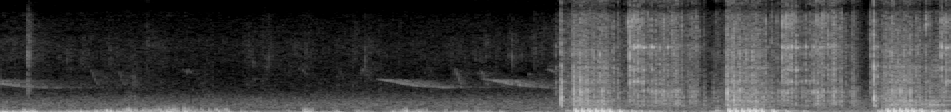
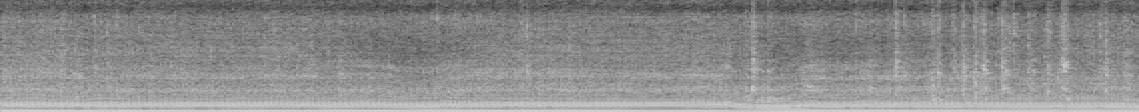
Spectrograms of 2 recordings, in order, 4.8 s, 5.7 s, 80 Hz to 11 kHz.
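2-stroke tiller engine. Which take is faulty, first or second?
first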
